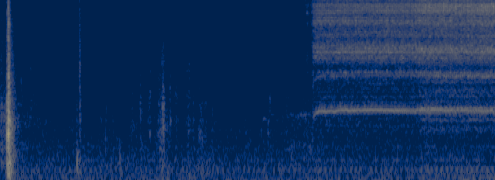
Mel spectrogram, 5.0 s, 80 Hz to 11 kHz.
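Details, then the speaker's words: Athearn blue box HO-scale Chicago & North Western F7 locomotive motor: light clicks, then a thin steady high whine and hiss, likely gears or motor bearings lacking oil; quiets as oil is added sparingly (excess reaches the commutator). "Now that sound usually does stem from either the gears or the bearings on the motor not having enough oil, but you have to be so careful when you're adding oil to these things, because if you add too much, it will go right down to the commutator and it will start to burn, and then it's not good."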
